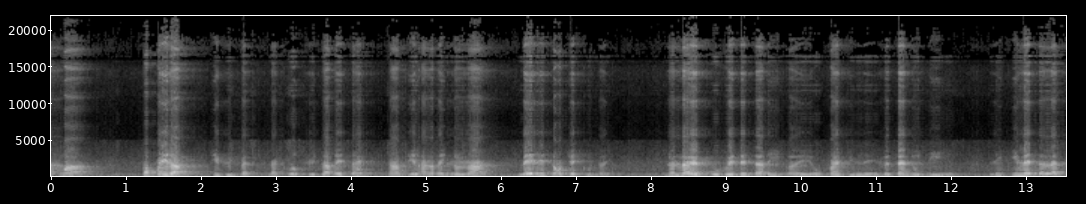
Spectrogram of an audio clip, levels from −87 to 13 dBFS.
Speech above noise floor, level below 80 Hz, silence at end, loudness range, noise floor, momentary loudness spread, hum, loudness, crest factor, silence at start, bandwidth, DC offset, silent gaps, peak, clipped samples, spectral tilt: 21 dB; -60 dBFS; 0 s; 4 LU; -42 dBFS; 17 LU; none; -20 LUFS; 22 dB; 0 s; over 20 kHz; under 0.1%; none; 0 dBFS; under 0.1%; -4 dB/octave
